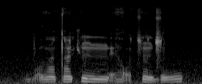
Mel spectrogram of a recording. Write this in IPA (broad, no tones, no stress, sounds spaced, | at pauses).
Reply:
b o̰ ðˤ ɛ̃ tˤ ẽ t͡ʃ ũ mː ɛ̰ ɦ ɔ̰ t͡s õ d͡z u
